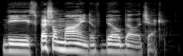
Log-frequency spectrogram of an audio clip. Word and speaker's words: Belichick: Bill Belichick, or Belichick, as he says, that's the way you're supposed to announce it, or pronounce it, excuse me. But Belichick, because that's the way everybody else does it, he's greatest coach all time.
